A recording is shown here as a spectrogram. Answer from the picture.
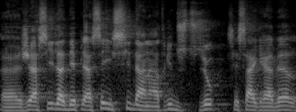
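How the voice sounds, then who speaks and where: Speaking at a fairly quick pace in a Quebec accent, a man shows ordinary pitch variation. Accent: Québécois French. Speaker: motorcycle journalist. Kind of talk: casual chat. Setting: studio.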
